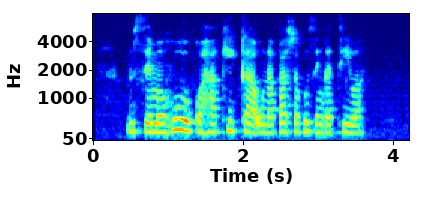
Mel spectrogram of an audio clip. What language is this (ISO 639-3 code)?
swa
